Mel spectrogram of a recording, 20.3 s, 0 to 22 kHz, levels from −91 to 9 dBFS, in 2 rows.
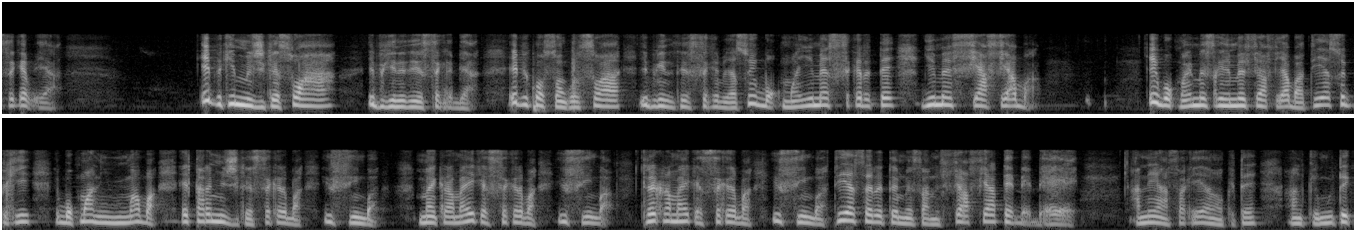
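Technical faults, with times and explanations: Nothing here counts as a fault: the speech comes through G.722 wideband telephone coding with only light codec damage and nothing above about 7.7 kHz, which is just what that path sounds like when it's working as it should.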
